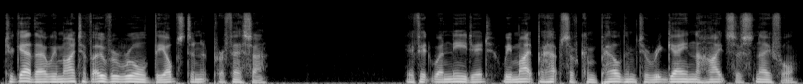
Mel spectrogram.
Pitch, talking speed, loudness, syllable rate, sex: 115 Hz, 185 wpm, -17 LUFS, 6.2 syllables/s, male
